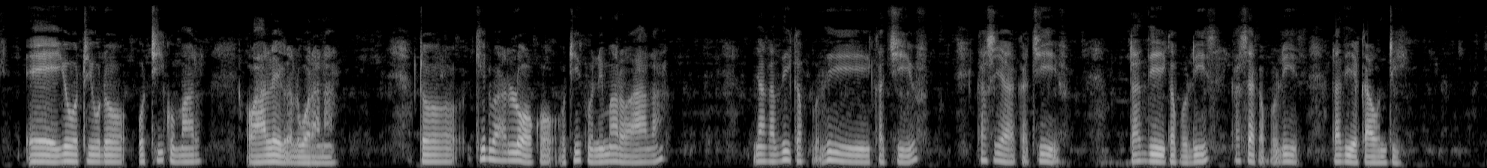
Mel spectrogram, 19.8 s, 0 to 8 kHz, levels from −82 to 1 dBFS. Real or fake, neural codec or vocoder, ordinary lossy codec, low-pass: real; none; AAC, 32 kbps; 7.2 kHz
